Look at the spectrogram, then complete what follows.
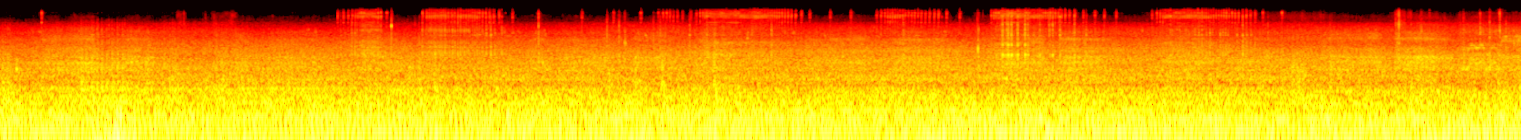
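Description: Small boat's petrol outboard motor running steadily at low speed, with wind buffeting the microphone.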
